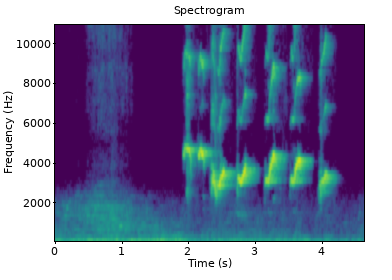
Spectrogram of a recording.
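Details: Greater green leafbird singing: after a low background hum, a quick phrase of about eight clear, high whistled notes, several sliding downward, spaced evenly over two seconds.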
